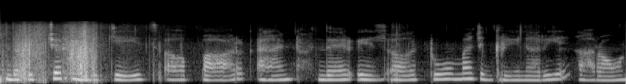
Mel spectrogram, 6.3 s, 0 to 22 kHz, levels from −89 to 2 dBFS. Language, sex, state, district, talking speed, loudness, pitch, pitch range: English, female, Haryana, Jhajjar, 125 wpm, -24 LUFS, 220 Hz, 215-235 Hz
